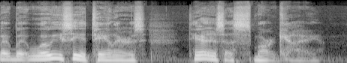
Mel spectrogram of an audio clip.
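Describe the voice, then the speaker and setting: Somewhat breathy, with a dark, mellow tone, a man speaks at a moderate pace using lively intonation. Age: 60s. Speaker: burn survivor and charity founder. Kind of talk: interview. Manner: halting.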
